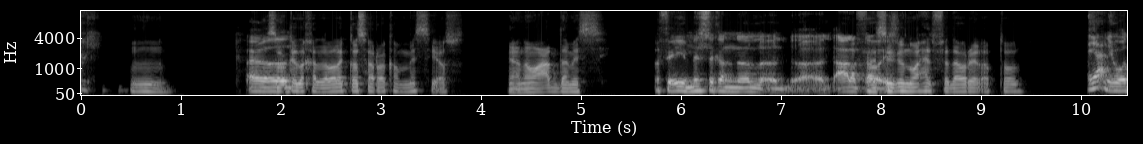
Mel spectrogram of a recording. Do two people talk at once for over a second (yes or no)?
no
